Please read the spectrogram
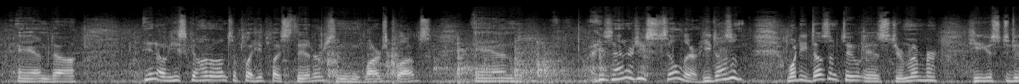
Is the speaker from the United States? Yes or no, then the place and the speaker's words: yes; Bangor, Maine, United States; also born or lived in Orono; when I was a kid and growing up in Orono / Bangor, Maine, Bangor Auditorium was the only place people came to do concerts.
